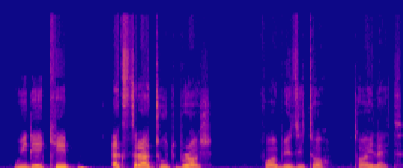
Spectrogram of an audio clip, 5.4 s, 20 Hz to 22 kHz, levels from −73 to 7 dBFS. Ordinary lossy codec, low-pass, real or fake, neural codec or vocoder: none; none; real; none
